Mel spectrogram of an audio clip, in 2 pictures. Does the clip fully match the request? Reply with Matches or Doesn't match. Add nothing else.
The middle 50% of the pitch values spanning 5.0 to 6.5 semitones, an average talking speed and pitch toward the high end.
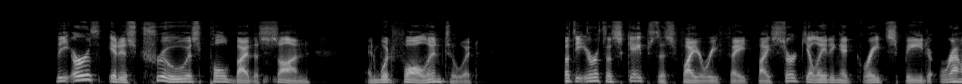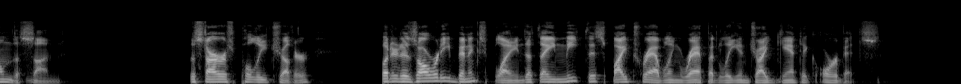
Doesn't match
